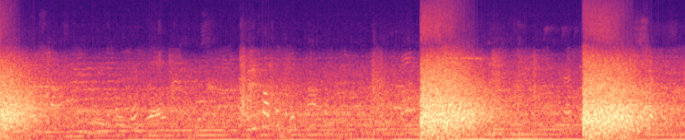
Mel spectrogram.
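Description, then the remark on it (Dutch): Two loud, sharp blasts of strike-ignited firecrackers go off a couple of seconds apart, each crackling briefly, over a steady low engine rumble and murmuring crowd voices in the background. “Dat was een strijker.”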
